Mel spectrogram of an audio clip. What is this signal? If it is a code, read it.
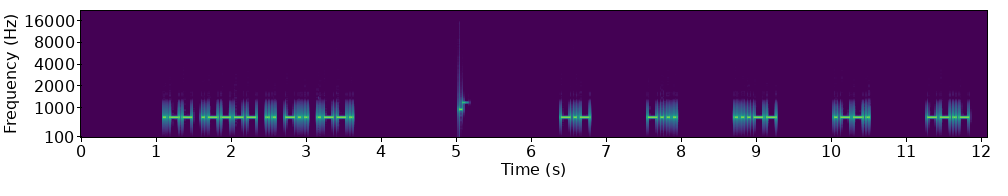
Morse code, heard as a keyed tone, about 28 wpm, spaced as for 14 wpm, 700 Hz. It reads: W1IDP KB3PQ
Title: USA Call Signs - 6x Character Spacing - 28wpm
